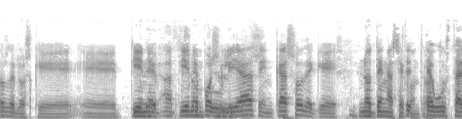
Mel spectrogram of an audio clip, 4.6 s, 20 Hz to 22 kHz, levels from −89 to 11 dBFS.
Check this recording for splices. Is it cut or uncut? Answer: uncut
